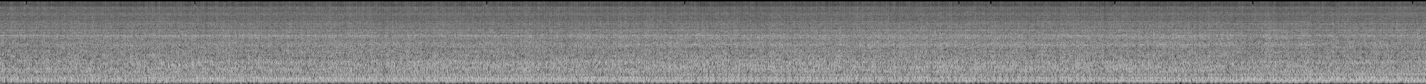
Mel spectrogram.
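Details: Honda CA160 Benly after fitting the carburettor needle and seat properly and adjusting it, running on premium fuel from an auxiliary tank: steady, even buzzing idle holding over fifteen seconds without hunting or stumbling.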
